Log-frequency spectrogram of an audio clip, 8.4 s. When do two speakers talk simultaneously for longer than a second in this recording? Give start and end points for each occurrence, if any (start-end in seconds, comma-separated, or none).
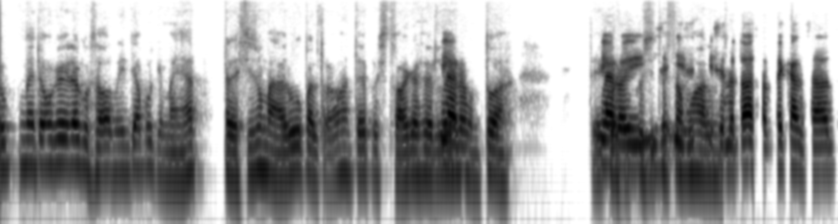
6.0-7.3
